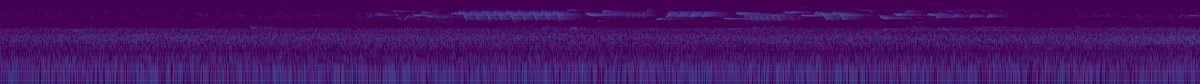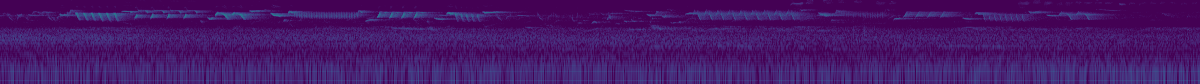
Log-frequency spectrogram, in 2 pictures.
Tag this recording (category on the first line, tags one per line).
Soundscapes > Nature
alice-holt-forest
phenological-recording
field-recording
meadow
soundscape
nature
natural-soundscape
raspberry-pi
